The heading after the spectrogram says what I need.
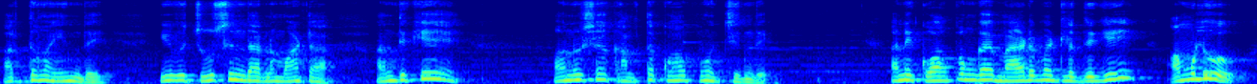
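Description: A woman narrating an audiobook story in a steady storytelling way. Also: on the low side, moderate pace, long pauses, faint music behind.

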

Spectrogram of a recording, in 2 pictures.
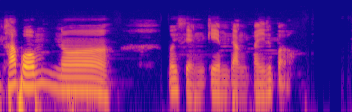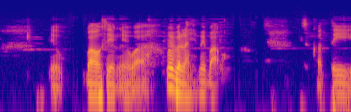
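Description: A man's voice: on the low side, vocal fry, sharp tone, dry recording. A young man casually commenting as he plays a farming game, rambling and talking to himself, holding his mic in his hand. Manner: rambling, chatty, talks to himself while playing. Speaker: gaming YouTuber. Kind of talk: casual let's-play commentary. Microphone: handheld mic.

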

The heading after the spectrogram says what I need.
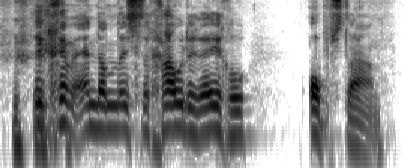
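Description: A man's voice: on the high side, animated, brisk, dark tone, no room sound, studio quality. A man, a guest on a podcast, in casual chat, telling stories loosely and with plenty of swearing. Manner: loose, swearing, anecdotal storytelling.

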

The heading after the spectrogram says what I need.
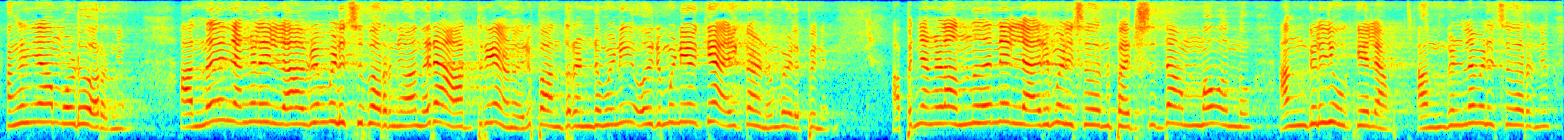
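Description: A young woman with a very high, light voice tells her religious testimony, earnest and halting, often breaking off and restarting. Her voice rings with a long reverb, as if she is speaking in a large, echoing room. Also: fairly bright tone. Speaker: testifying believer.

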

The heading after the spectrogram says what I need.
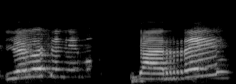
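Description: A woman teaching kindergarten phonics remotely, her high voice moving at an unhurried pace. She breaks words into syllables and praises often. The recording is dull and lo-fi with steady noise behind her. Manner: slow, deliberate, sounds out syllables, frequent praise. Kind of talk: remote phonics lesson for small children.

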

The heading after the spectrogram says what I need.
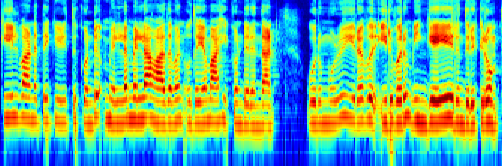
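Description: A woman narrating a romance audio novel in a soft, expressive storytelling manner. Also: fairly high pitch, moderate pace, smooth.

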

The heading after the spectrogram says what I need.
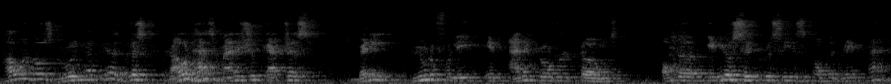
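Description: A middle-aged man moderates on stage, phrasing his questions in smooth, measured sentences. His voice sits fairly high and sounds distant, heard from the audience in a large hall full of echo. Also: slight background noise. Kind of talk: live stage interview. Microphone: handheld mic, recorded from the audience. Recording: echoey hall, from far off.

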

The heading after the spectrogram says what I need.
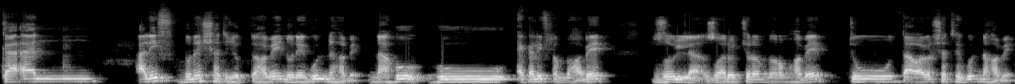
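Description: A Bangladeshi man teaching tajweed. He recites verses slowly and drawn out, then explains each sound in quick plain speech. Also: fairly low pitch, steady tone, mellow. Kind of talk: tajweed lesson, word-by-word explanation.

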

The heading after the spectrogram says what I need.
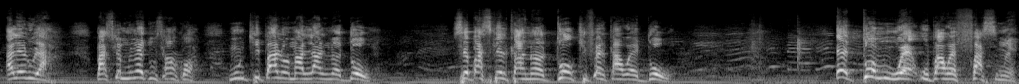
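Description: A man preaching a revival sermon in a shouted, sing-song style that falls to quieter stretches. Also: very high-pitched, normal speed, long pauses, faint music behind.

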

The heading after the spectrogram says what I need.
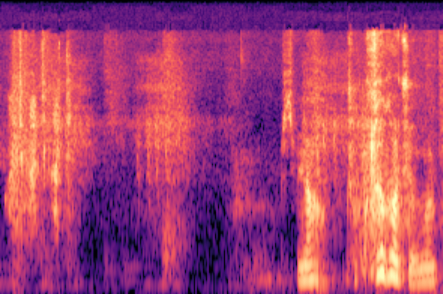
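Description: A woman giving excited live gameplay commentary as a gaming video creator. She gets frustrated quickly and fires off repeated words in bursts. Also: medium pitch, background noise.

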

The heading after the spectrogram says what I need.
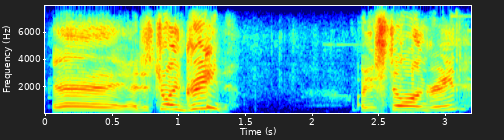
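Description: A woman's voice: sits high, animated, measured pace, a bit bright, dry recording. A woman chatting casually while gaming, in a slangy way full of dude and bruh. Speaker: gamer. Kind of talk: casual gaming chat during play. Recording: dull lo-fi mic with clear noise.

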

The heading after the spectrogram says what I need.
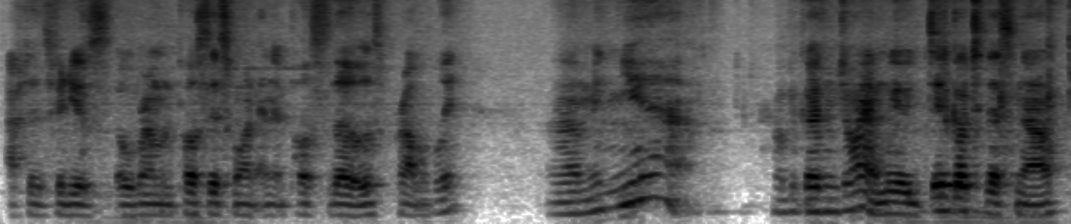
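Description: A man's voice: on the low side, a little mellow. A teenage boy at home in his bedroom, rambling and giggling through casual game commentary, recorded on a phone on a stand. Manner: rambling and giggly, with many ums. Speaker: gaming channel host.

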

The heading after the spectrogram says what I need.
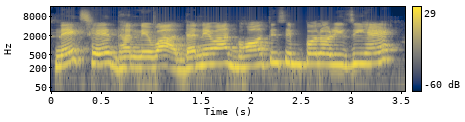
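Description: A woman's voice: sits high, normal speed, sharp tone. A young woman teacher, giving a spoken English lesson to children and explaining each phrase word by word.

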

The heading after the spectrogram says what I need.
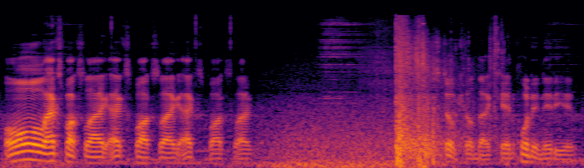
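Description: Heavy background noise surrounds this man's low, slow voice with its lively intonation. He's a gaming YouTuber from Florida in his twenties, rambling through live gameplay commentary while the match keeps stealing his attention.

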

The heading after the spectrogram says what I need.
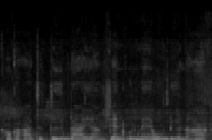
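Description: A woman's voice: mid-range voice, quick pace, gravelly, slight background noise. A woman chatting politely and casually as she narrates an outdoor vlog in the forest. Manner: chatty, polite, with frequent soft particles. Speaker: vlogger filming elephants.

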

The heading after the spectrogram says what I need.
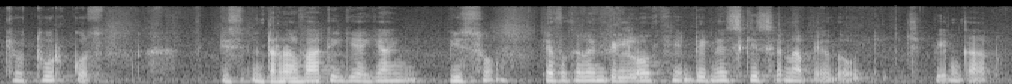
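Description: An older woman with a Cypriot Greek accent giving halting eyewitness testimony, repeating words and phrases as she talks. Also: lowish voice, fairly even intonation, creaky, fairly bright tone, slight background noise. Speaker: eyewitness interviewee.

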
